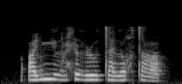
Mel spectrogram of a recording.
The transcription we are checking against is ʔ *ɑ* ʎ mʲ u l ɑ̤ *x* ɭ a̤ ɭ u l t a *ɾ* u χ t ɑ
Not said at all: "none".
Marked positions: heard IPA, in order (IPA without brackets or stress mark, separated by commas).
ɑ, ħ, l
